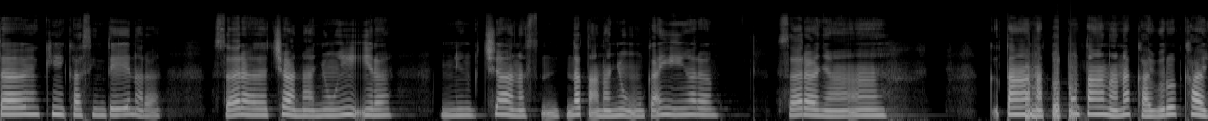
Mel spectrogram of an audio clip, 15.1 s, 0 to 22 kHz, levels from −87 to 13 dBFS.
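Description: Between 12.82 and 13.46 s, new audio likely arrived too seldom, so a short stretch was replayed in place of about half the real signal. The result is robotic sound from repeated short buffers: a rigid, metallic buzz near 188 Hz, which fits a repeat of about 5.3 ms.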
